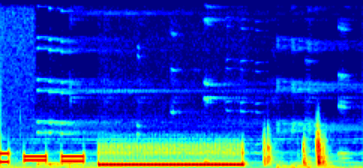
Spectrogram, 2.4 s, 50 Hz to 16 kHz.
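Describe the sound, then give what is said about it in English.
Three quick two-tone telephone keypad beeps as a woman dials 911 on a telephone mounted just inside a kitchen, followed by a long steady line tone and a few soft handset clicks, clear with no voices. “She tiptoes over to the phone, picks it up, and dials 911.”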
